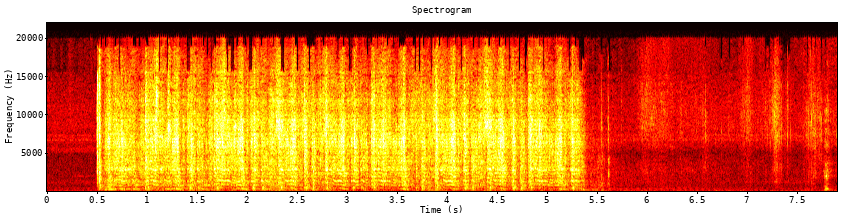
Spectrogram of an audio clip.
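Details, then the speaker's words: Ford Maverick sat 26 years, carb fuel bowl filled via electric pump, choke closed: fires at once, runs rough and ragged about five seconds then dies; owner wonders if float is stuck. "It's angry. Yeah, close the choke. That'll do it. I wonder if the float's stuck or something. It wants to so bad."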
